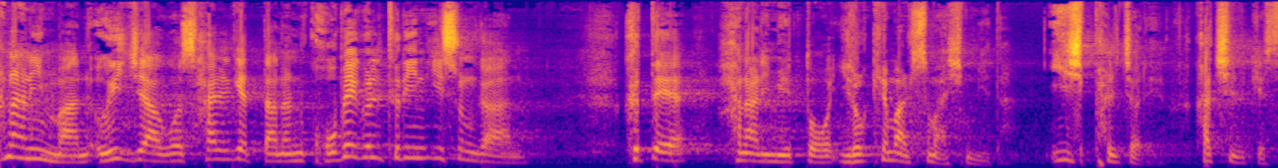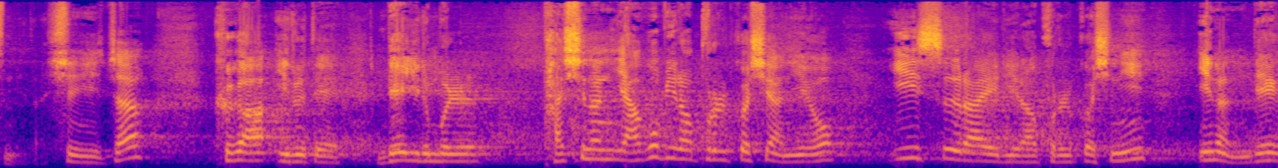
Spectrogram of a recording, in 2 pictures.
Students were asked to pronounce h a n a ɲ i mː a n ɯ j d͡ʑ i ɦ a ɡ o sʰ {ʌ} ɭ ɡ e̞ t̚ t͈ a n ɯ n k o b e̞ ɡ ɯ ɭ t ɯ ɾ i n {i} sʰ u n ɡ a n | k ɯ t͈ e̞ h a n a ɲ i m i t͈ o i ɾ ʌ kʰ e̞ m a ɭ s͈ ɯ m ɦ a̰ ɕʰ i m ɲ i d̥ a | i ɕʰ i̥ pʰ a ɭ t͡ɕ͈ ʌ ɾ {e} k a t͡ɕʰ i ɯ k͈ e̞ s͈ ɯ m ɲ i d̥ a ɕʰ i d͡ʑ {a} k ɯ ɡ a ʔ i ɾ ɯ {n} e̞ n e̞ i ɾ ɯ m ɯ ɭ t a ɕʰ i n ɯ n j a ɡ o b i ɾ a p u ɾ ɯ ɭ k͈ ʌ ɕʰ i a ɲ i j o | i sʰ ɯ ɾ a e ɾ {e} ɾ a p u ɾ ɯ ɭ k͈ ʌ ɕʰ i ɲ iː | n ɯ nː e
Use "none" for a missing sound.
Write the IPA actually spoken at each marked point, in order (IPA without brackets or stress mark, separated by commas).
a, i, e, a, d, i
